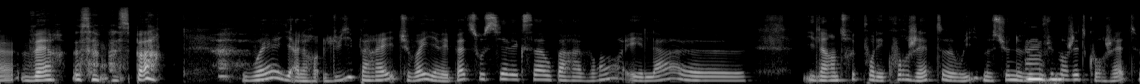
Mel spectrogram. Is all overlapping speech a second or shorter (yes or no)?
yes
